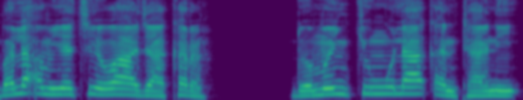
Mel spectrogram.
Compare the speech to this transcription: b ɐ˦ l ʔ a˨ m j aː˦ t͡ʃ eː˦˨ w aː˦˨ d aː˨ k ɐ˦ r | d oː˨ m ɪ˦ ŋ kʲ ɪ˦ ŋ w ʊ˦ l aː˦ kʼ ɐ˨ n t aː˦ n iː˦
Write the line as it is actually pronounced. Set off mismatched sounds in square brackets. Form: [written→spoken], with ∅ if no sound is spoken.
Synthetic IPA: b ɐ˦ l ʔ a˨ m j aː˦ t͡ʃ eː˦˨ w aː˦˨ [d→d͡ʒ] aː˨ k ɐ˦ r | d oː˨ m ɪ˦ ŋ kʲ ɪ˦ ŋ w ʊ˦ l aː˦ kʼ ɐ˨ n t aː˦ n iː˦

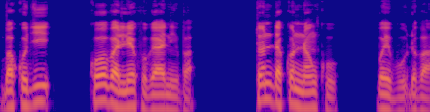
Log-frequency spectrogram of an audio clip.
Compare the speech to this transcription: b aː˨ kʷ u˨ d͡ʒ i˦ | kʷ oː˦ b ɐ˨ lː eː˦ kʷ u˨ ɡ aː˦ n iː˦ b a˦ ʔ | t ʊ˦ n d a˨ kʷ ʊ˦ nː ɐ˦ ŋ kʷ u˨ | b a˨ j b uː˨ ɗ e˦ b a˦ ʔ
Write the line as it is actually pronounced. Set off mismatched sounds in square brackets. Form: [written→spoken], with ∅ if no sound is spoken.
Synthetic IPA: b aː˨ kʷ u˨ d͡ʒ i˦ | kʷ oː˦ b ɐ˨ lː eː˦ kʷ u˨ ɡ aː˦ n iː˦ b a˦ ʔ | t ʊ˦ n d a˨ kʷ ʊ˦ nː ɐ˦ ŋ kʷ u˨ | b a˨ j b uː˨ ɗ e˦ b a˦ ʔ

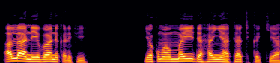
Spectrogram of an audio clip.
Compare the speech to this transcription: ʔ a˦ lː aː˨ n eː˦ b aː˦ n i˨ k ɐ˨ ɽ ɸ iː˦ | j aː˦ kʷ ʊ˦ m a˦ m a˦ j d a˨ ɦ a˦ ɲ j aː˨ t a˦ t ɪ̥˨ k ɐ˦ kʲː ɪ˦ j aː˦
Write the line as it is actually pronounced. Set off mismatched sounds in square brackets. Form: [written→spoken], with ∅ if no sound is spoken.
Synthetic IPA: ʔ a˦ lː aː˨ n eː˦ b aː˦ n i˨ [k→kʼ] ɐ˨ ɽ ɸ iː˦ | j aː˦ kʷ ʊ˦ m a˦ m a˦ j d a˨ ɦ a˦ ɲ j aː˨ t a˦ [t→t͡ʃ] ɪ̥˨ k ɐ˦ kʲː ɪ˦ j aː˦

